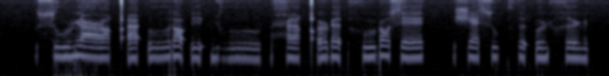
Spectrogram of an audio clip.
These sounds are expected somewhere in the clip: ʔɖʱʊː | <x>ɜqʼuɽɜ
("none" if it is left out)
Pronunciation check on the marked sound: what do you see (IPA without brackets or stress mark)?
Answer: ħ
